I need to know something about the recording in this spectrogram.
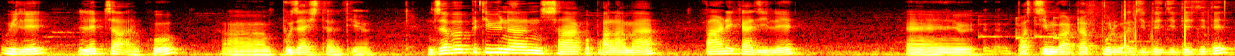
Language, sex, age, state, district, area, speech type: Nepali, male, 45-60, West Bengal, Darjeeling, rural, spontaneous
